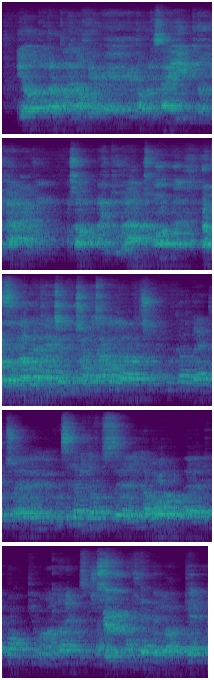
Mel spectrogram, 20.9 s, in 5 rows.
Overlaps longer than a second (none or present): present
